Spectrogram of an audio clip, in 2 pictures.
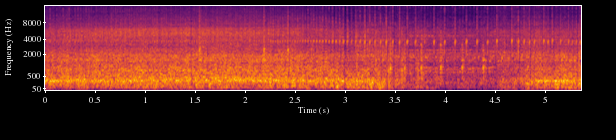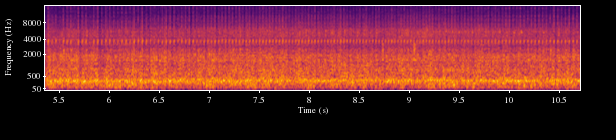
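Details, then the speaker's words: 1996 Audi A4 2.6 V6 petrol: knock almost inaudible at low revs but heard at 2000 rpm; steady idle with a rough knocking tap that dips as one cylinder drops out while plug wires are pulled one by one to find the cylinder. Source not yet confirmed. "при малых оборотах стука практически не слышно набираем обороты 2000 оборотов ток слышим"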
